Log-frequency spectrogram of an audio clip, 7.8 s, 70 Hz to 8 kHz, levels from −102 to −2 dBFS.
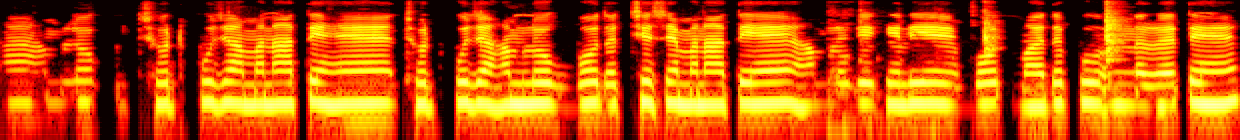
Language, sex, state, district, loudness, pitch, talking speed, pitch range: Hindi, female, Bihar, Kishanganj, -18 LUFS, 240 Hz, 180 wpm, 235-245 Hz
